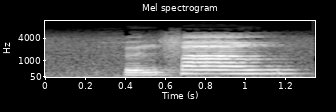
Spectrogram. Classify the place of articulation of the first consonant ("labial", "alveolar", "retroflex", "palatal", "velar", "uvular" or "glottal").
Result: glottal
